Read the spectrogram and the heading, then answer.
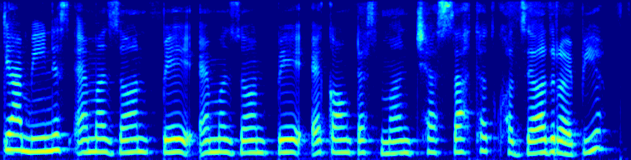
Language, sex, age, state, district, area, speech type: Kashmiri, female, 18-30, Jammu and Kashmir, Ganderbal, rural, read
